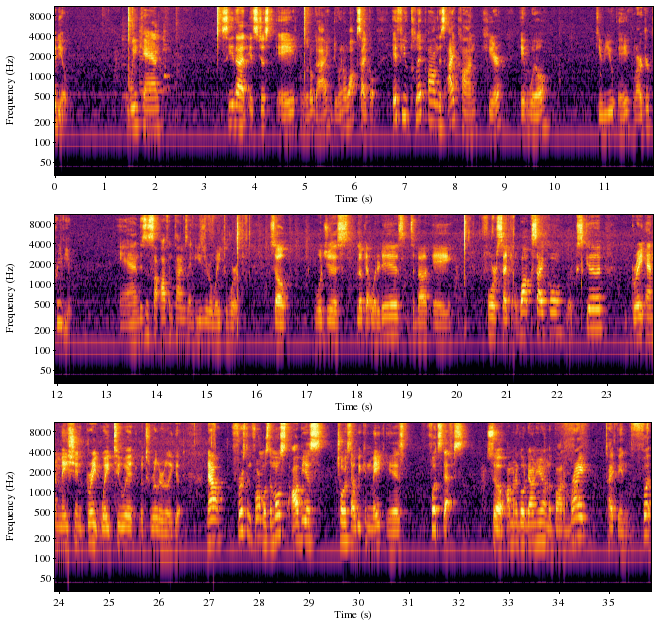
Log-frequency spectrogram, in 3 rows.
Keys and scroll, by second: 14.7 Home, 21.0 Home.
